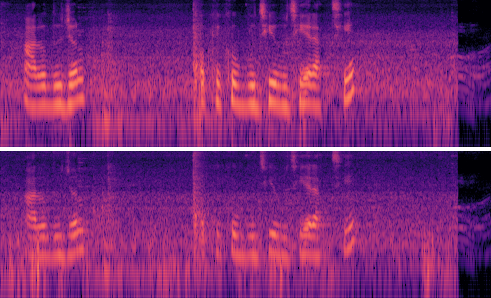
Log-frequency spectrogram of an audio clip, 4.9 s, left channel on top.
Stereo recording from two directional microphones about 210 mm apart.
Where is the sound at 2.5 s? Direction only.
30° left (ahead or behind).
